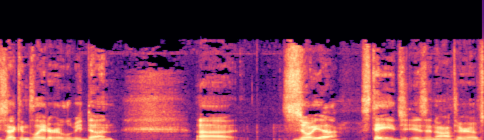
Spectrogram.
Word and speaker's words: Zoje: Did I say that right? I believe Zoje? You did, from the phonetical pronunciation on her Twitter bio.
